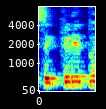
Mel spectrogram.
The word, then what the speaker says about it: secret: Entonces la E en inglés se pronuncia I. Entonces aquí ya tendríamos que en vez de decir se, vamos a decir sí. Vamos con la otra sílaba. La otra sílaba termina en consonante T. Entonces, por lo tanto, cuando termina en consonante, la vocal que la antecede va a sonar como suena en ¿qué? En español.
